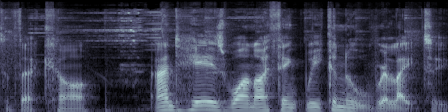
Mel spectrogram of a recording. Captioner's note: futuristic ringing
